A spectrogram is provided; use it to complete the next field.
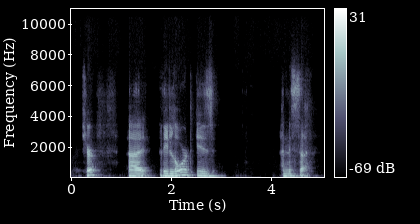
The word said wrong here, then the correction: Ahimsa: Ahimsa. The Lord is Ahimsa.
